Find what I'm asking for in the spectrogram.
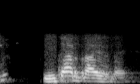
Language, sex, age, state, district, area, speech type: Kashmiri, male, 45-60, Jammu and Kashmir, Bandipora, rural, conversation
